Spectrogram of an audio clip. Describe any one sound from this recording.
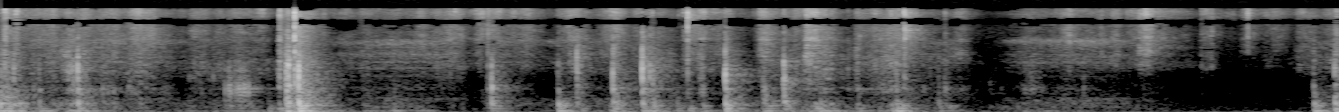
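Hands rub and slide against cardboard.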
